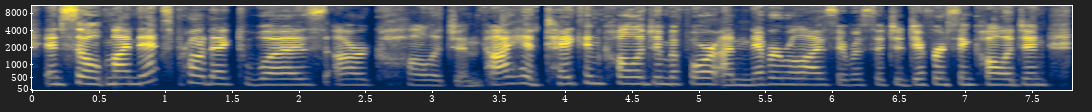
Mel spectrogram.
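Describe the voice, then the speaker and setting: Her bright, sharp tone sits at a fairly high pitch as the woman speaks at a moderate pace with monotone, flat intonation, in a dry, close sound with no echo. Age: 60s. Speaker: direct sales distributor sharing testimony. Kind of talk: testimony.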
